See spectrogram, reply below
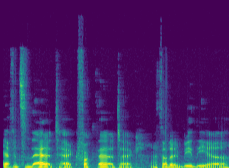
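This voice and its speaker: A man's voice: low voice, steady tone, quick pace, gravelly, slight background noise. A man giving casual, sweary live commentary on a video game, often muttering to himself. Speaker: game streamer. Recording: loud game music behind voice. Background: loud video game music and effects.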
